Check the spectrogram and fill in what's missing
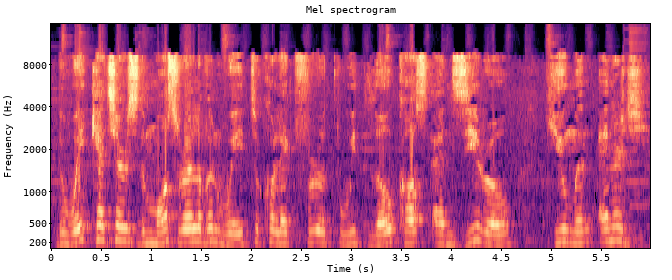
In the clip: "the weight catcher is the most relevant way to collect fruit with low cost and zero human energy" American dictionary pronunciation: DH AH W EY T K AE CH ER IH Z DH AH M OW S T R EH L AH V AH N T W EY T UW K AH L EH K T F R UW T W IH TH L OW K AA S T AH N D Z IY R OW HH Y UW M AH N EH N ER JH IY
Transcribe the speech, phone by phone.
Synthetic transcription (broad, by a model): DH AH W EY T K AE CH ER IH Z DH AH M OW S T R EH L AH V AH N T W EY T UW K AH L EH K T F R UW T W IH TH L OW K AA S T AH N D Z IY R OW HH Y UW M AH N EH N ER JH IY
